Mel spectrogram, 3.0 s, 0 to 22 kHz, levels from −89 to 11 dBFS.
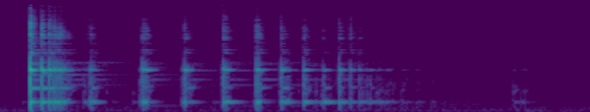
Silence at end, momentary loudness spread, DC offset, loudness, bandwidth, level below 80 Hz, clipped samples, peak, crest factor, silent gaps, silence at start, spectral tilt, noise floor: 1.05 s; 17 LU; under 0.1%; -41 LUFS; 17.5 kHz; -80 dBFS; under 0.1%; -12 dBFS; 32 dB; none; 0.15 s; -1 dB/octave; -80 dBFS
